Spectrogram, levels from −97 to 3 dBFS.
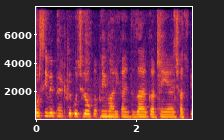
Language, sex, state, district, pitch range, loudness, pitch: Hindi, female, Haryana, Jhajjar, 180-210 Hz, -15 LUFS, 185 Hz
